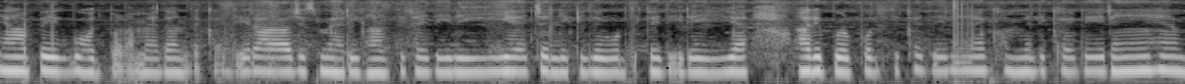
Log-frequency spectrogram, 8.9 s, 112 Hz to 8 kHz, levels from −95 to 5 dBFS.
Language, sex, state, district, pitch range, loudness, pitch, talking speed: Hindi, female, Bihar, Samastipur, 210-225 Hz, -27 LUFS, 220 Hz, 245 wpm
